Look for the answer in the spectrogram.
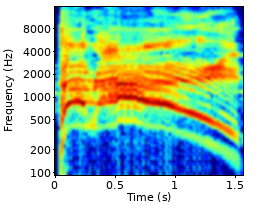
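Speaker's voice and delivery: high, ringing hype shout; excited shout. Real, not acted. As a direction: yell it to fire up the arena. Emcee hyping robotics crowd.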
